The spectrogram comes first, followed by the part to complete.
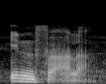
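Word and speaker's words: انفعل: Mislun fa'ala, contohnya adalah in fa'ala. Jadi ini hamzahnya hamzah wasol. Kalau kita baca lanjut seperti ini, mislun fa'ala. Tapi kalau kita baca sendiri tanpa diikutkan dengan kalimat sebelumnya, kita bacanya adalah in fa'ala.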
